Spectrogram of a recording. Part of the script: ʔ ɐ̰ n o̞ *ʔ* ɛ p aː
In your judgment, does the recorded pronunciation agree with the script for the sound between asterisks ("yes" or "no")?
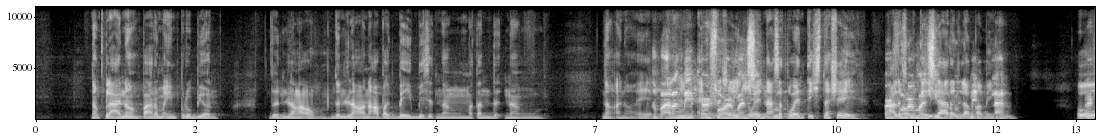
yes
